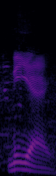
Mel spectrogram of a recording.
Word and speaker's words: Niang: Niang, how do you pronounce that name? Niang? Niang.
